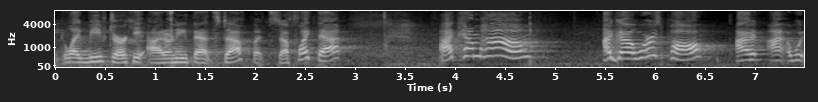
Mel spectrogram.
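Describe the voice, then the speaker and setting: A middle-aged woman hosting a casual gossip chat, telling stories with animated, exasperated quoting. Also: high voice. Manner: animated storytelling, acts out exasperated quotes. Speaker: talk show host.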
